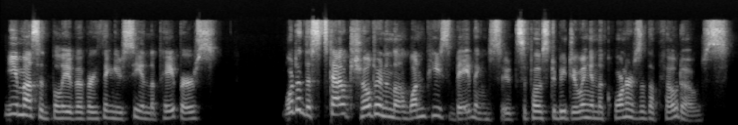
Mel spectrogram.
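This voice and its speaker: A woman's voice: lowish voice, fast, a little mellow, dry recording, clean studio sound, close to an everyday voice. A woman playing an opinionated, sardonic young man in a radio play, lecturing in an emphatic, mocking way. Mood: sceptical, mocking.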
